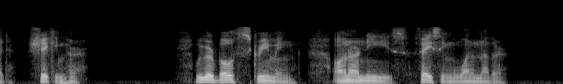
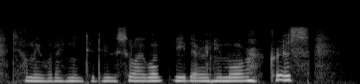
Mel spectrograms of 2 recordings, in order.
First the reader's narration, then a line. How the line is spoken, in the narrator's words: she mumbled, pressing her face into my arm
